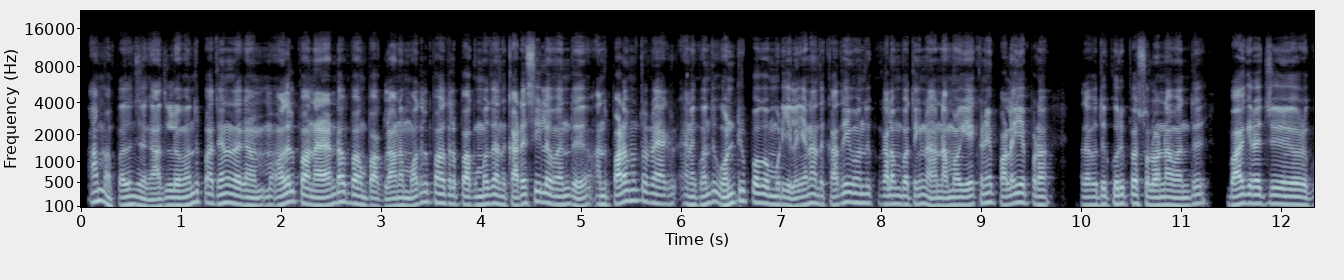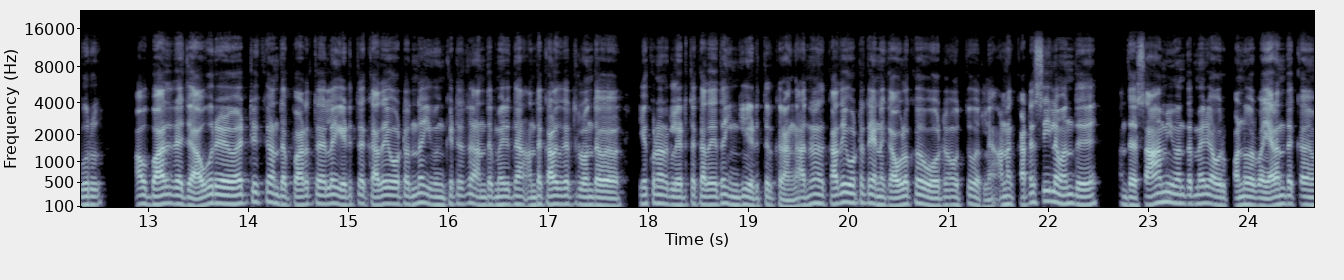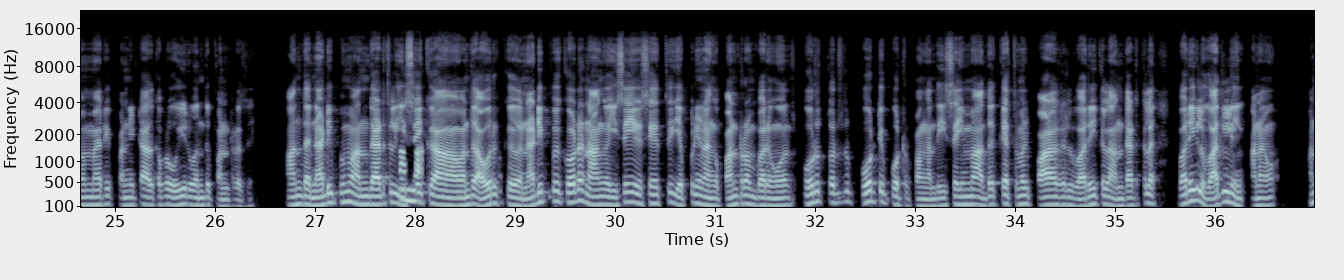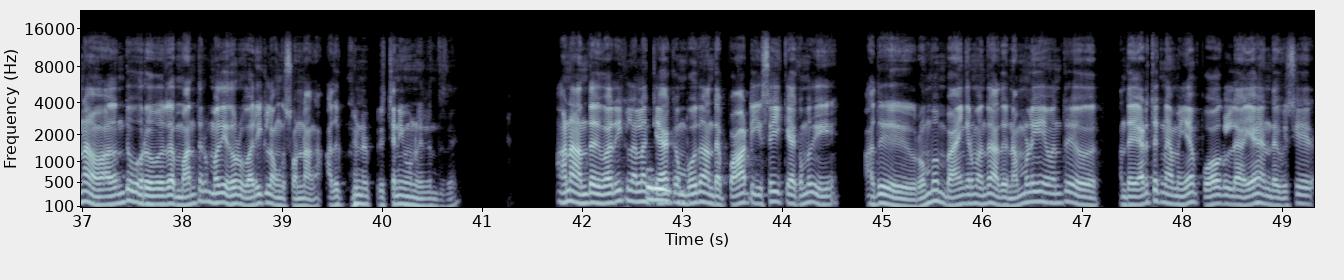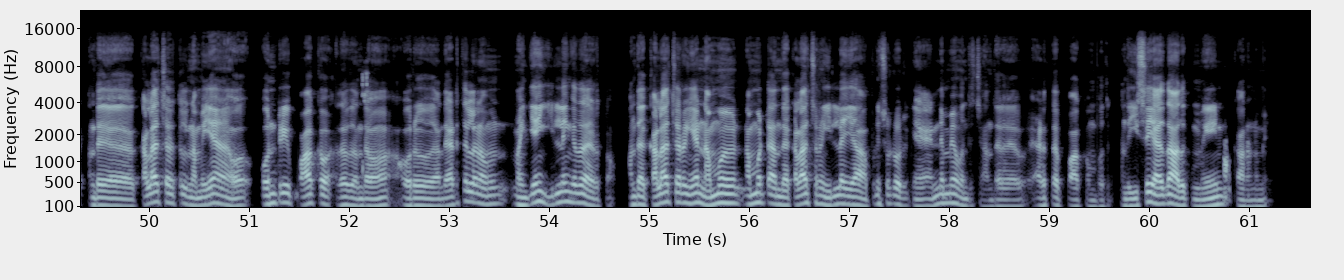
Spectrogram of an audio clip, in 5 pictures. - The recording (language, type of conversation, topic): Tamil, podcast, பாடல் வரிகள் உங்கள் நெஞ்சை எப்படித் தொடுகின்றன?
- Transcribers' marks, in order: other background noise; "பாட்டுக்கு" said as "வட்டுக்கு"; "படத்துல" said as "படத்தல"; laughing while speaking: "அதுக்கு பின்ன பிரச்சனையும் ஒண்ணு இருந்தது"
